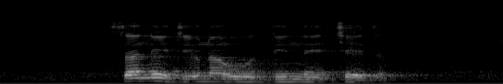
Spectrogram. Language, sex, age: Venda, male, 23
